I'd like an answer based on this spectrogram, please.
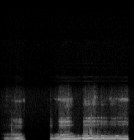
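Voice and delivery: drawn-out spooky ooh; ghost voice. Pretend. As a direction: moan it like a ghost. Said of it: "my ghost impression".

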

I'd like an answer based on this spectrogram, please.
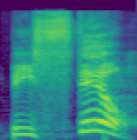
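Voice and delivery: loud, firm command to the storm. Retold or imitated. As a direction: order the storm to be still. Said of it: "he just commands".

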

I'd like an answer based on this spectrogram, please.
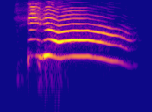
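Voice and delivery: put-on very high, loud toddler crow; happy crowing. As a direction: crow with delight at the splash. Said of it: "crowing happily at the splash".

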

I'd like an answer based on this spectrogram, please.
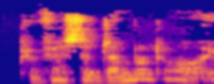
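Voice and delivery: startled, high-pitched call; wide-eyed surprise. A narrator's reading. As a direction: voice jumps up in astonishment. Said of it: "he said, his eyes widening".

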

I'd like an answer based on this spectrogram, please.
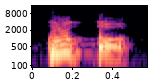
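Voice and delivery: puto with the first syllable pitched high; stressed puto. Shown as a demonstration. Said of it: "así como lo pronuncian".

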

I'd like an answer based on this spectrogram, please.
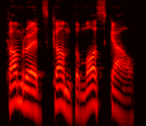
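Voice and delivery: hammed-up Russian comrade voice; Russian accent. Comic advertising Moscow to alien tourists, mock Russian accent.

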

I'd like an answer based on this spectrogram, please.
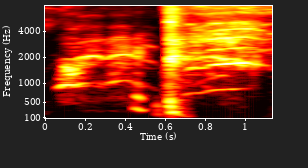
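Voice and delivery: squeaky burst of laughter; high squeal laugh. Real, not acted. Laughing at memory.

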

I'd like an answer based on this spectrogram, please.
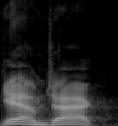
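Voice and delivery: high, loud imitated answer; retold hearty reply. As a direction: answer up loudly, playing the other guy. Retold upbeat reply to stranger.

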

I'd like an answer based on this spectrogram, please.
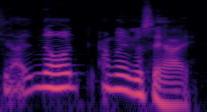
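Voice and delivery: high, bright decision; sudden resolve. Retold or imitated. Deciding to greet the old teacher, upbeat resolve. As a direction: psych yourself up to say hi.

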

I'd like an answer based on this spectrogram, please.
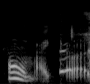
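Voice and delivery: high exasperated oh my God. Retold or imitated. Girl exasperated at her insecure boyfriend, high and fed up. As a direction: roll your eyes at him. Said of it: "I'm like".

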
